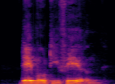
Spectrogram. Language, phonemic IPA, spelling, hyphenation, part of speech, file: Dutch, /deːmoːtiˈveːrə(n)/, demotiveren, de‧mo‧ti‧ve‧ren, verb, Nl-demotiveren.ogg
- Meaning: to demotivate, to discourage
